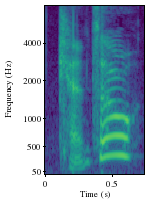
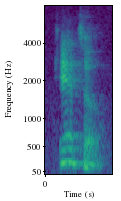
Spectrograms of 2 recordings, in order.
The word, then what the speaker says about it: Kanto: Kento? Kento? Kanto.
